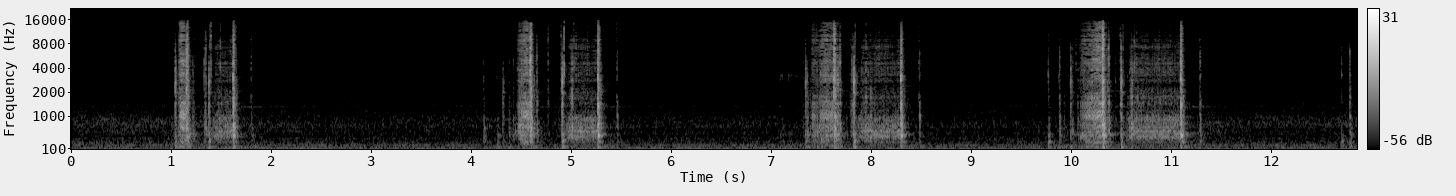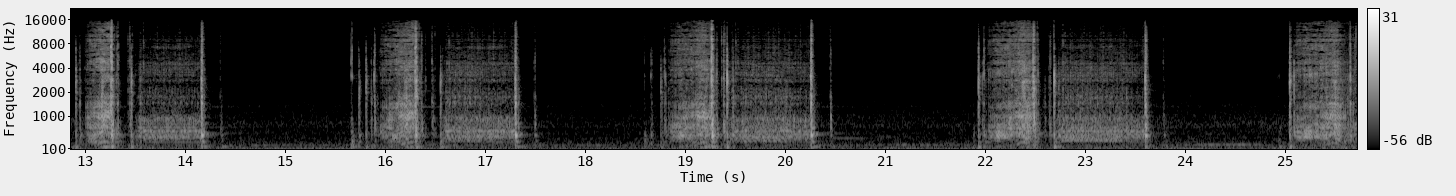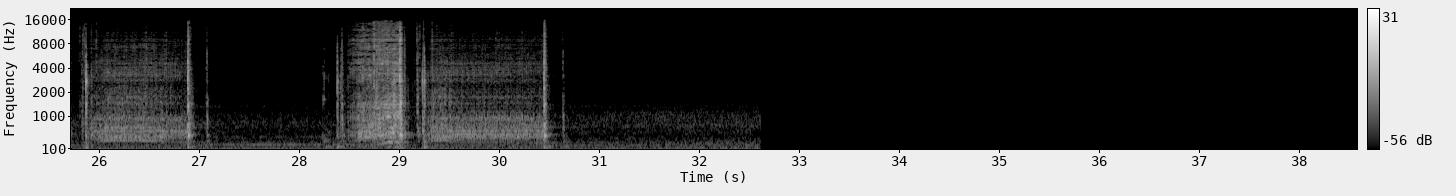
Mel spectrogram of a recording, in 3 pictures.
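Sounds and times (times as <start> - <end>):
classic rotary landline telephone dialing: 1.0 - 1.8, 4.2 - 5.4, 7.3 - 8.5, 9.8 - 11.3, 12.7 - 14.4, 15.7 - 17.5, 18.6 - 20.5, 21.9 - 23.8, 25.0 - 27.1, 28.2 - 30.7.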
